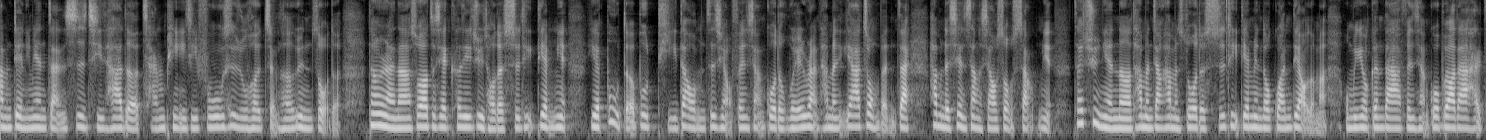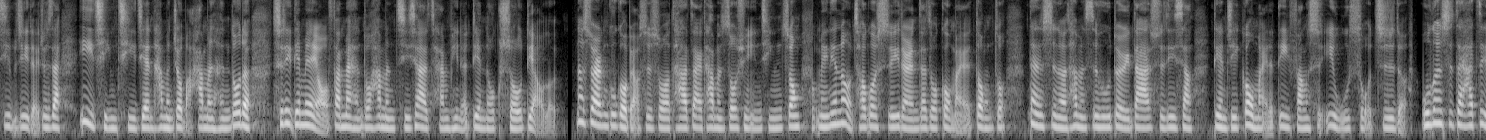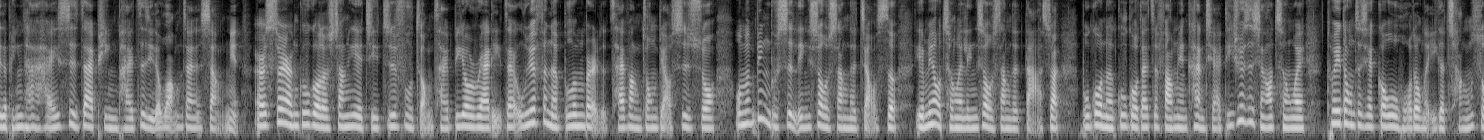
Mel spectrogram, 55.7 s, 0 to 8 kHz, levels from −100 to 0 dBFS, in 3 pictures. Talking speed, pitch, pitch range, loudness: 370 characters per minute, 185 Hz, 175-200 Hz, -23 LUFS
